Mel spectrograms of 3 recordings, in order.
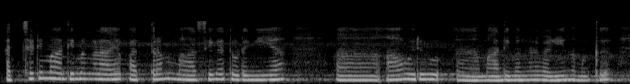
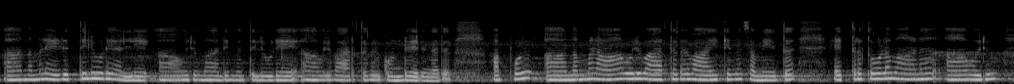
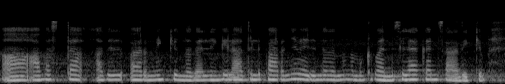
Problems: low volume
